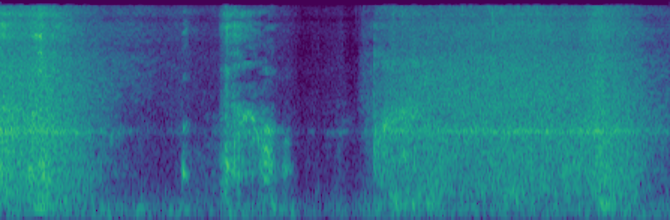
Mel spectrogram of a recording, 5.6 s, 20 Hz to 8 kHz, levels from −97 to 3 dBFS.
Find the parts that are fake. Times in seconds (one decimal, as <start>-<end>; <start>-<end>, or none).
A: 0.5-2.3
